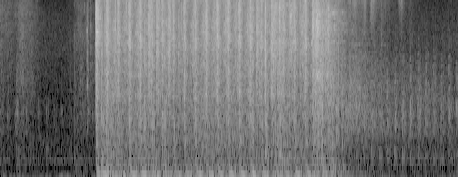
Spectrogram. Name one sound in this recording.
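Rapid gunfire rattles in a fast burst.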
